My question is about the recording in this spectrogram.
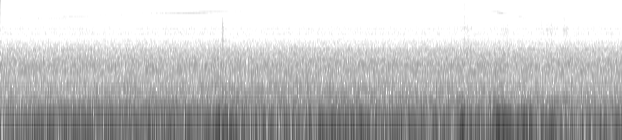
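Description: Steady low rumble of a car driving, road and engine noise heard from inside the cabin through a dash camera's microphone.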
